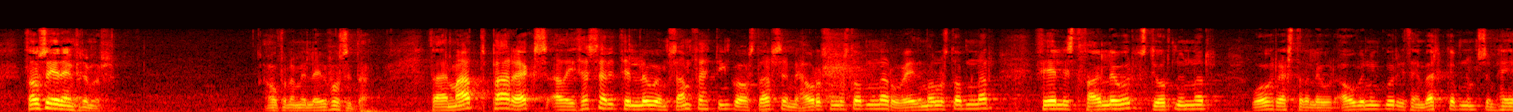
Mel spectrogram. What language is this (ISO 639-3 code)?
isl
